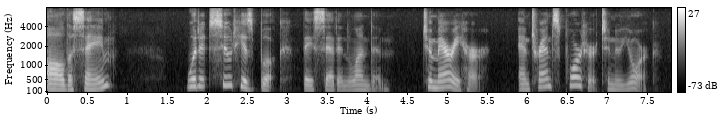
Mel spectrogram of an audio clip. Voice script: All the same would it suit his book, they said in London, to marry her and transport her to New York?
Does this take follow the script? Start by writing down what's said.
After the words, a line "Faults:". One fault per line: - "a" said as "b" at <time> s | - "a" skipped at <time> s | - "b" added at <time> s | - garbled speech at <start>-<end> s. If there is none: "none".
All the same would it suit his book, they said in London, to marry her and transport her to New York?
Faults:
none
